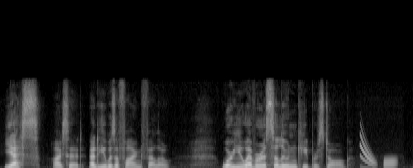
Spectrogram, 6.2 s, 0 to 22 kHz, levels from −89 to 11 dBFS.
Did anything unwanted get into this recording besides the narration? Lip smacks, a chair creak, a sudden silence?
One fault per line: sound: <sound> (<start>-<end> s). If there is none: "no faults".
sound: chirp (5.4-6.0 s)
